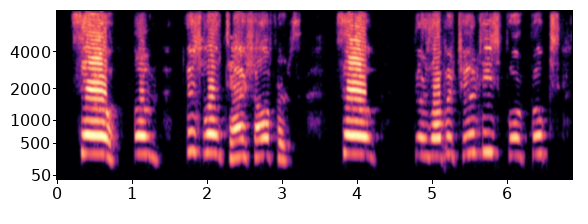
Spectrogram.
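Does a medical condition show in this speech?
Yes: cerebral palsy; from birth.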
